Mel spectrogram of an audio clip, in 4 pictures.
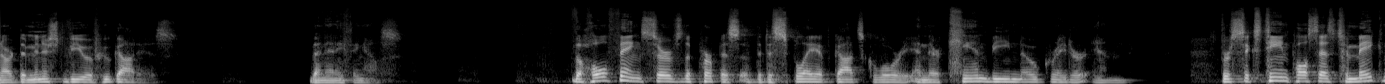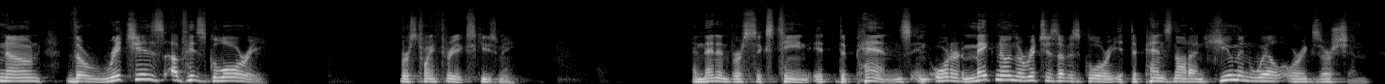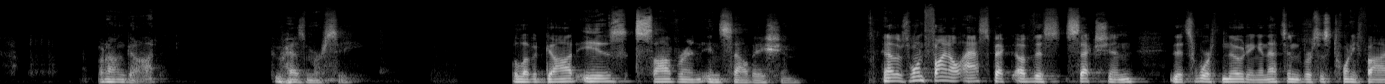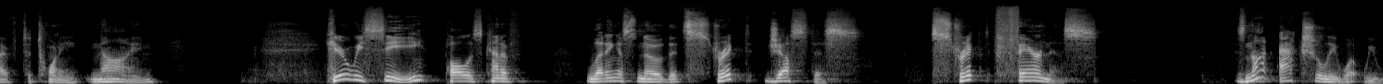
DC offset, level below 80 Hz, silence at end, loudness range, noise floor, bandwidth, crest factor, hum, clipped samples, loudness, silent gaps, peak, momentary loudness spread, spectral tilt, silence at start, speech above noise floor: under 0.1%; -58 dBFS; 0 s; 8 LU; under -90 dBFS; 15.5 kHz; 22 dB; none; under 0.1%; -21 LUFS; none; -2 dBFS; 10 LU; -5.5 dB/octave; 0 s; over 69 dB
